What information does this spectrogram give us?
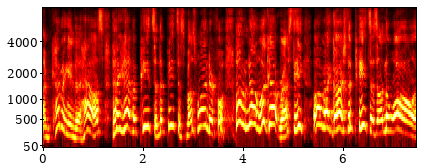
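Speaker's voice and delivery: loud, very high, overacted commercial-style read. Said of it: "she was like the girls from Dis-, the Disney actresses from Saturday Night Live".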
